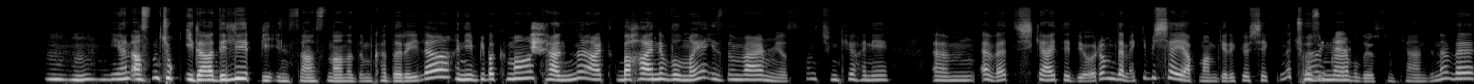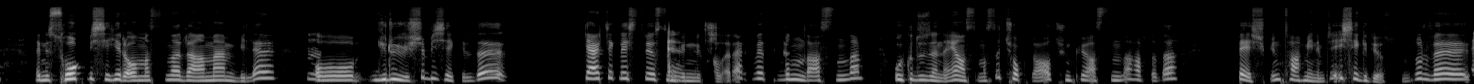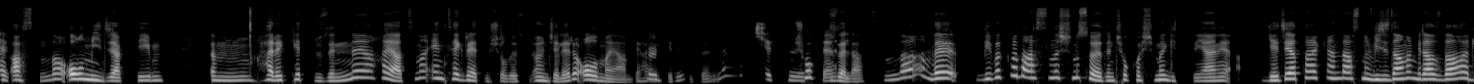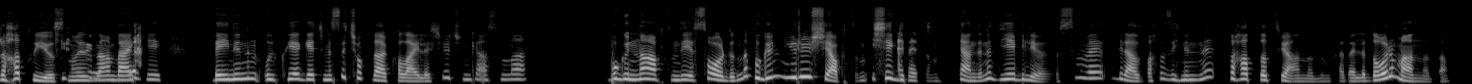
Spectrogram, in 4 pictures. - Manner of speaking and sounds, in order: other background noise; tapping; unintelligible speech; tsk; other noise
- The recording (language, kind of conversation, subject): Turkish, podcast, Uyku düzenini iyileştirmek için neler yapıyorsunuz, tavsiye verebilir misiniz?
